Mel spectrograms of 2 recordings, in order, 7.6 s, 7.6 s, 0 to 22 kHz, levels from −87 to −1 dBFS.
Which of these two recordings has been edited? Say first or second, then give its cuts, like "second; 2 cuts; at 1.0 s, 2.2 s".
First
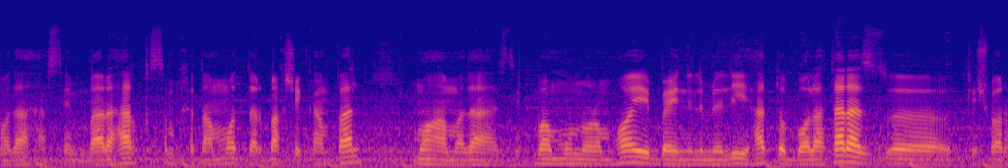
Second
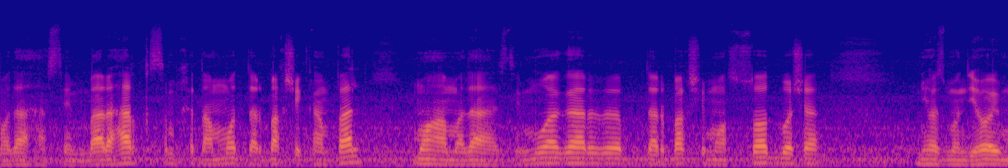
first; 1 cut; at 3.8 s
